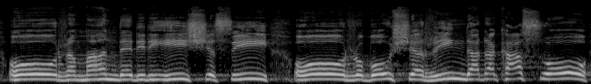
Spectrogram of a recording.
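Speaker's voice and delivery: loud, high, slow ecstatic tongues. Acted. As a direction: pour out tongues at full force.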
